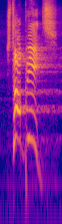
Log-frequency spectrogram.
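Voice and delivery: high, loud stop-command to the congregation; sharp rebuke. Real, not acted. Preacher rebukes wrong confession.

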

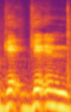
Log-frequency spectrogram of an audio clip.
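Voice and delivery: normal talking voice

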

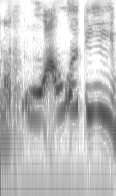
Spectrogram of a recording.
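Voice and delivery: quality stretched slow and high; drawn-out quality. Real, not acted. To cohost, bragging with a slow drawn quality. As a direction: savour the word quality slowly. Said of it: "I have dated quality".

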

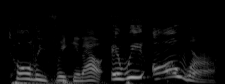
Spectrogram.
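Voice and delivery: ordinary talk

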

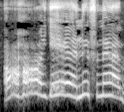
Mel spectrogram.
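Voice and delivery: high-pitched, breezy crowd-working patter; animated chatting. Acted. Imagining a room full of people, animated and chatty.

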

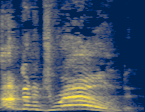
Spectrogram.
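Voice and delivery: high, drawn-out panicked yell; drowning scream. Acted. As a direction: scream it long and loud, in terror. Peter screaming while drowning.

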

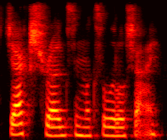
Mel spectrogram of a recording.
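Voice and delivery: ordinary delivery

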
